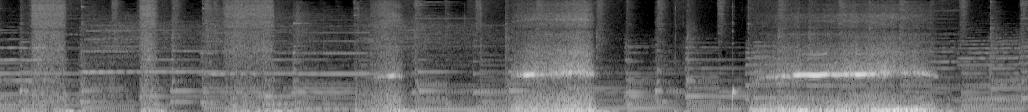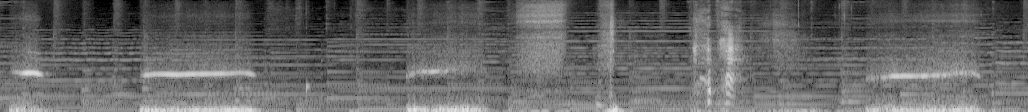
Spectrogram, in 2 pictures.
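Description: Several bursts of human whistling, a few seconds each, separated by pauses and short vocal sounds, fairly loud and close.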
